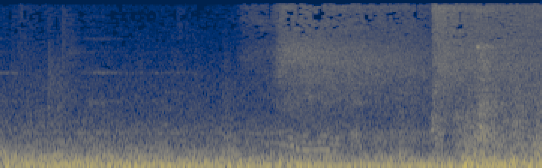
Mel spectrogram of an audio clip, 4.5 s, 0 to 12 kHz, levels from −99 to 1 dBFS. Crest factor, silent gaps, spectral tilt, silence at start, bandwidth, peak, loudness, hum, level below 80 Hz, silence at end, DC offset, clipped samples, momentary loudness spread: 14 dB; none; -4.5 dB/octave; 0 s; 11.5 kHz; -20 dBFS; -39 LUFS; none; -36 dBFS; 0 s; under 0.1%; under 0.1%; 6 LU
